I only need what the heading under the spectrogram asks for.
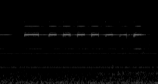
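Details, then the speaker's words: Non-contact voltage detector on a water pump cable, tracing the live wire. Eight quick high-pitched beeps, then silence where the tester passes the break. Broken cable is why the pump won't run. "Hai jadi sampai sini aja akan bunyi karena mendeteksi kabel yang pas saja"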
